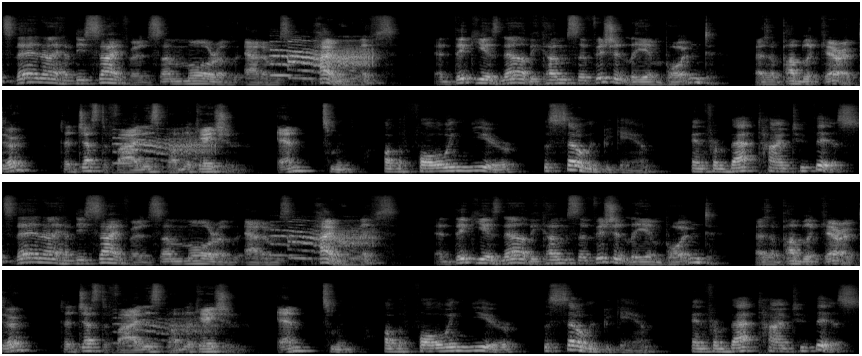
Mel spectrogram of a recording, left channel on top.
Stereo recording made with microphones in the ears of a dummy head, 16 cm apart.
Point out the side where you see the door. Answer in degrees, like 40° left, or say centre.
50° left.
